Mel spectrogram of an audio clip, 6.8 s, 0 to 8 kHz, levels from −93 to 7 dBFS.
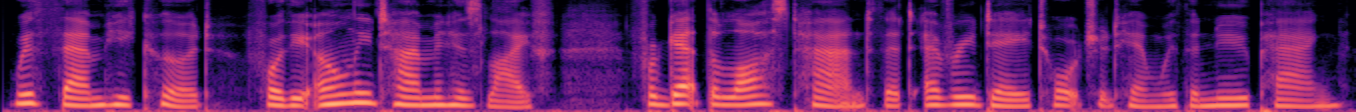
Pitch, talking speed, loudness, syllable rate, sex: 190 Hz, 210 wpm, -20 LUFS, 4.9 syllables/s, female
